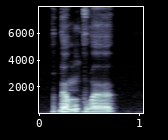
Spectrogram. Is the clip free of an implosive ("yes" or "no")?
no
